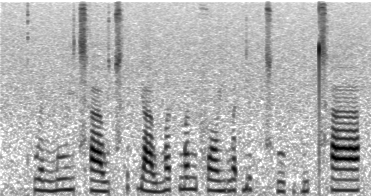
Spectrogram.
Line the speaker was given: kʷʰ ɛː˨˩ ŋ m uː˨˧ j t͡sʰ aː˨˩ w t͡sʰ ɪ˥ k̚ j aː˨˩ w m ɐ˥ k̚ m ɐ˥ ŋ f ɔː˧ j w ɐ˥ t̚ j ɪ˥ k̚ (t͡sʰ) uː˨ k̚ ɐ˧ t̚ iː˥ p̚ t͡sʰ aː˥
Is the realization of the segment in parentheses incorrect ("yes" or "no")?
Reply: no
